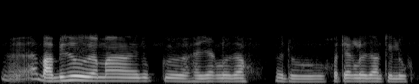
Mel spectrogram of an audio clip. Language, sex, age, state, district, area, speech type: Assamese, male, 18-30, Assam, Charaideo, rural, conversation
